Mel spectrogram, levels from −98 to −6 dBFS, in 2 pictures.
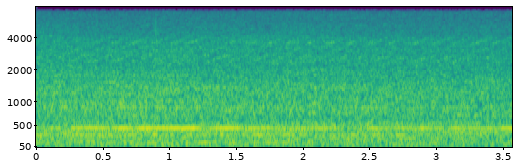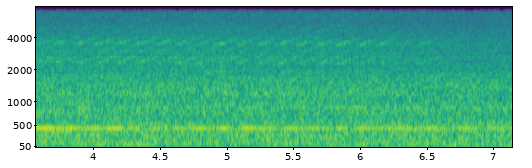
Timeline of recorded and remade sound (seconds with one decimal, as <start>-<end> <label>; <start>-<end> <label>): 0.0-7.1 recorded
